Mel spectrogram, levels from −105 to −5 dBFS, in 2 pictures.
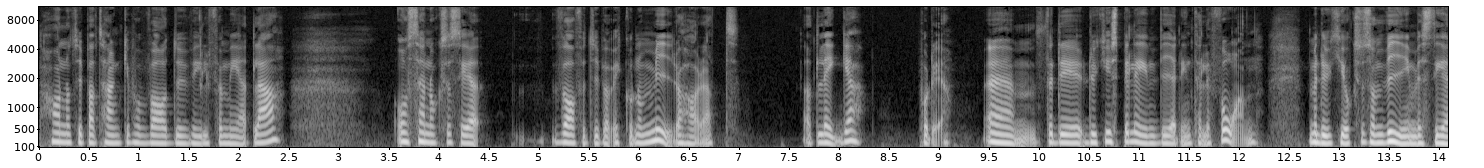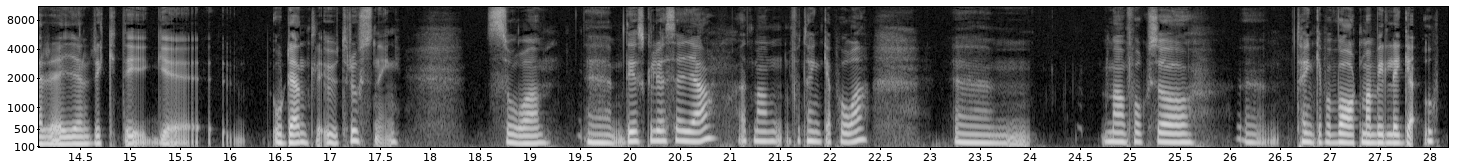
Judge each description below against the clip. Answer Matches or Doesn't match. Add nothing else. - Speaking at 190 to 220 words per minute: Doesn't match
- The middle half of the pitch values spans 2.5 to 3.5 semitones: Matches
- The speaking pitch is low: Doesn't match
